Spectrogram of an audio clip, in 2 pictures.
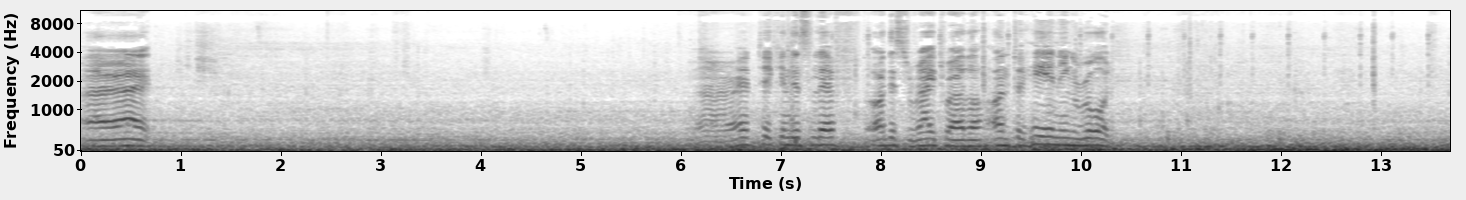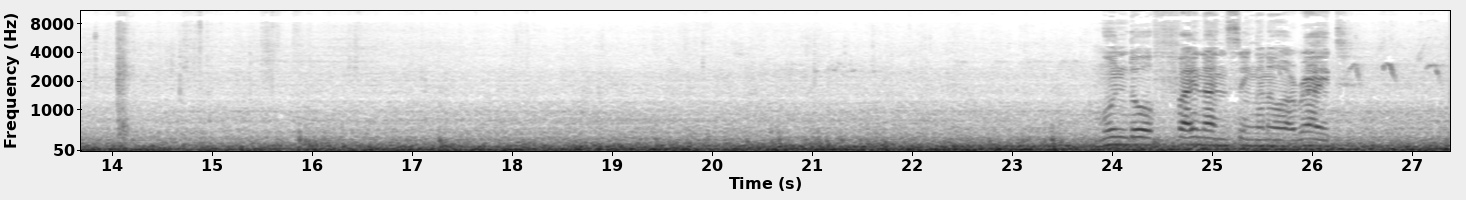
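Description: Tyres rumble low on the road.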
